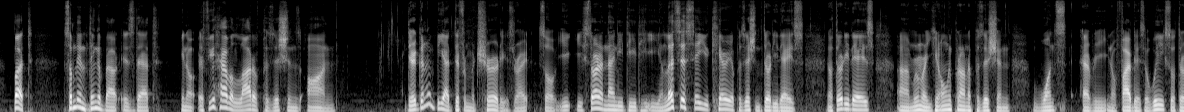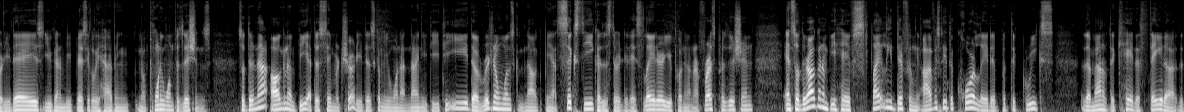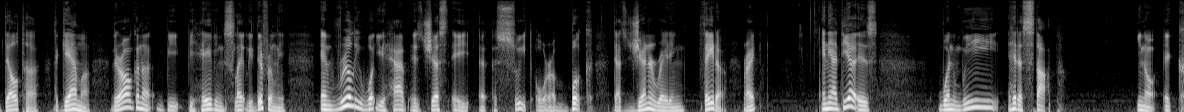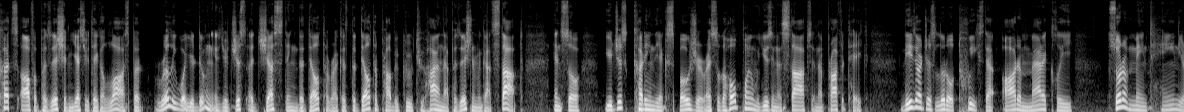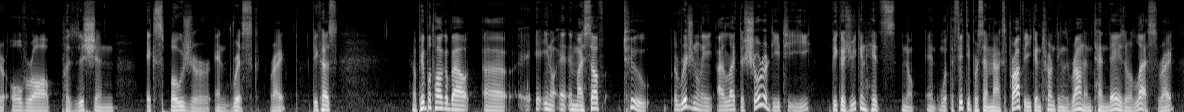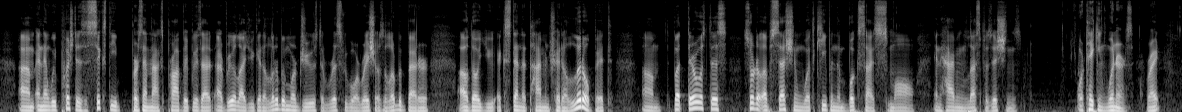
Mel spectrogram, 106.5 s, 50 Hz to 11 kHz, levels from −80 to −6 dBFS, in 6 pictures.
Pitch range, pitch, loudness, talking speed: 100-135 Hz, 110 Hz, -20 LUFS, 195 wpm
